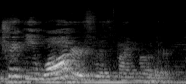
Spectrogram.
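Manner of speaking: ordinary talk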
